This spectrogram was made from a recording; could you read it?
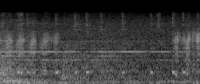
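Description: Goats bleating in a steady run of short, nasal calls as they cross a railway line at a level crossing. A thin ringing tone of goat bells hangs underneath throughout, with no voices.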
